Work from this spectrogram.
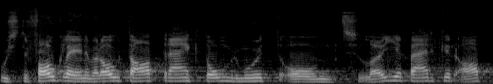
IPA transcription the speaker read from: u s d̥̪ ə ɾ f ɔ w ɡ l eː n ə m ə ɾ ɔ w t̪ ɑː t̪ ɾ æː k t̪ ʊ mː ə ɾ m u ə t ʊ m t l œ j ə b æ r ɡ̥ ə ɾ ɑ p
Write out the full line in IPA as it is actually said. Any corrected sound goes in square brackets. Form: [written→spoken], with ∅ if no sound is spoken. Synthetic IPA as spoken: u s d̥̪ ə ɾ f ɔ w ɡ l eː n ə m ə ɾ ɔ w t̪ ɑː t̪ ɾ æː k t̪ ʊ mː ə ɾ m u ə t ʊ [m→n] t l œ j ə b æ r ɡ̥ ə ɾ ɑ p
